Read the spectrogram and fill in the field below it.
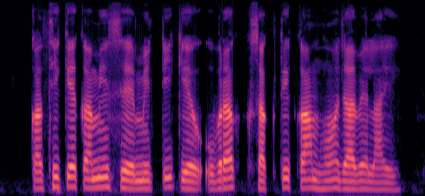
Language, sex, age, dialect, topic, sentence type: Magahi, male, 18-24, Western, agriculture, question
